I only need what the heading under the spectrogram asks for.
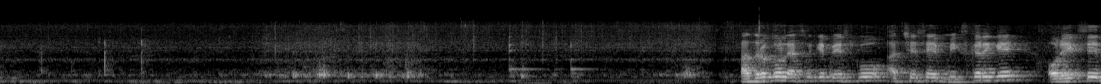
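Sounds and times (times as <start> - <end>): onions sizzling in hot oil: 0.0 - 11.0
wooden spoon stirring and scraping: 2.5 - 8.2.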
